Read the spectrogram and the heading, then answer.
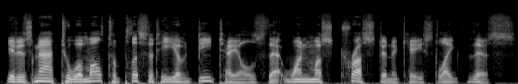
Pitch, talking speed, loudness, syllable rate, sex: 105 Hz, 195 wpm, -22 LUFS, 4.6 syllables/s, male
